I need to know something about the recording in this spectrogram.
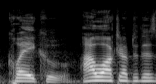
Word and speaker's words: Kweku: It's pronounced Kweku. Kweku.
